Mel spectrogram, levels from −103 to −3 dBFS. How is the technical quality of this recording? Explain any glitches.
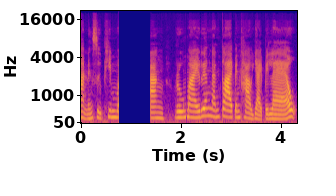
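The recording has two clear glitches, both holes where the speech vanishes into complete silence.

From 0.76 to 1.40 s the speech cuts out mid-flow for about 0.64 s, with no room tone underneath, then resumes abruptly. This audio dropout to silence most likely came from the input signal being lost while recording continued writing zeros, so that stretch of speech is gone.

At 2.10 s a short hole of about 21 ms snaps in and out with no fade. This block of digital silence comes from a buffer left unfilled in time and output as zeros; its length fits a 1024-sample buffer.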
